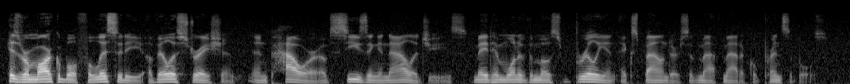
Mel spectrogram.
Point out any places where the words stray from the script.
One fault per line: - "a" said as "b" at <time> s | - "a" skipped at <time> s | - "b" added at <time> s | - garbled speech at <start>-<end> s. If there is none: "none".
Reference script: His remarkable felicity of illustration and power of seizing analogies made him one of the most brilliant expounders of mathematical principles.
none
